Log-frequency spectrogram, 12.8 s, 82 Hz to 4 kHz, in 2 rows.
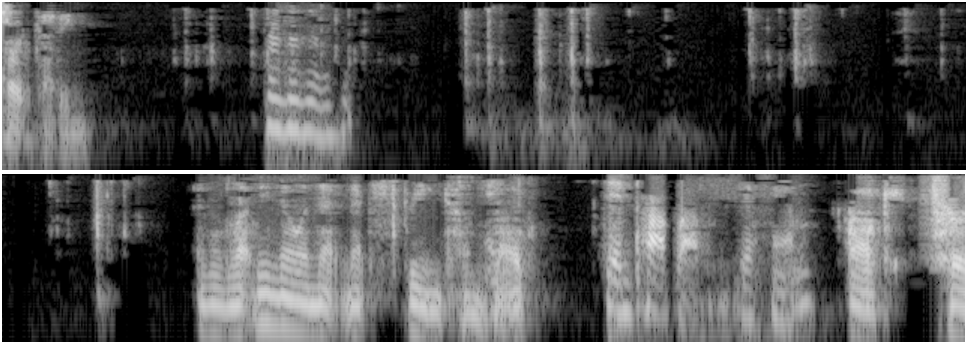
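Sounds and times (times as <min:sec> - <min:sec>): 
low voice-like sound: 0:00.0 - 0:00.6, 0:07.8 - 0:09.9, 0:10.7 - 0:12.8
speech: 0:00.1 - 0:00.4, 0:01.8 - 0:02.4, 0:08.0 - 0:12.8
typing on a computer keyboard: 0:01.2 - 0:01.6, 0:02.3 - 0:04.3, 0:05.0 - 0:07.4.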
